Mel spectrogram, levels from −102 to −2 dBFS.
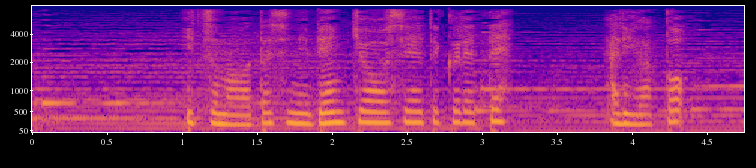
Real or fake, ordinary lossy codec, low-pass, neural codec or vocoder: real; AAC, 32 kbps; 7.2 kHz; none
